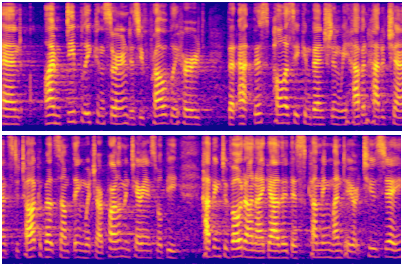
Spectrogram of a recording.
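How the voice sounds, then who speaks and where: A woman with a fairly low voice talks at a fairly quick pace with fairly even intonation. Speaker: party official speaking from the floor. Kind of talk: convention floor comment. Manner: fast.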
